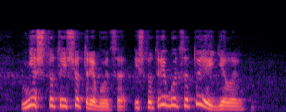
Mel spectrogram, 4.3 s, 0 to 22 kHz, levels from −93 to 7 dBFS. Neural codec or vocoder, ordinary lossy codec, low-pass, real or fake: none; MP3, 96 kbps; 7.2 kHz; real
